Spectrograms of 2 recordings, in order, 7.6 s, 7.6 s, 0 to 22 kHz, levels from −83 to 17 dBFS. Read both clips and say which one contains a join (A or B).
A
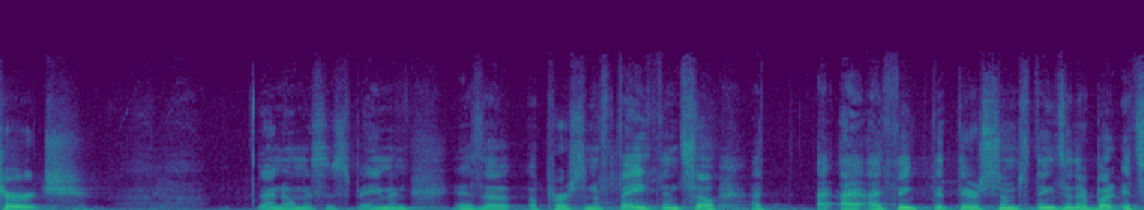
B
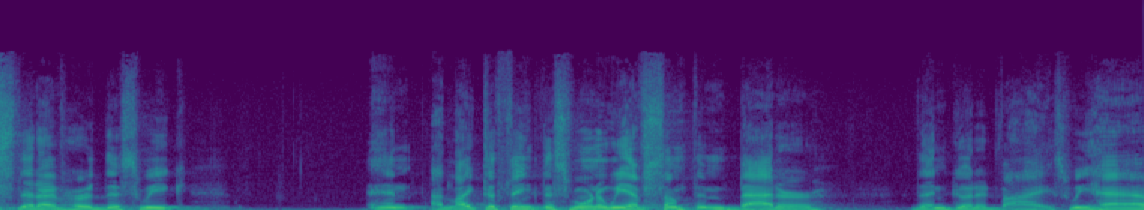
A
